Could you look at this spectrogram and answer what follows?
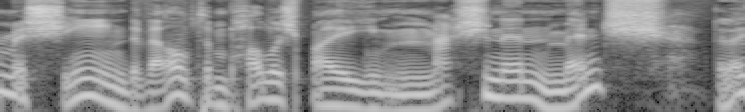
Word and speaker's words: Maschinen-Mensch: Next up, Mother Machine, developed and published by Maschinen-Mensch.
